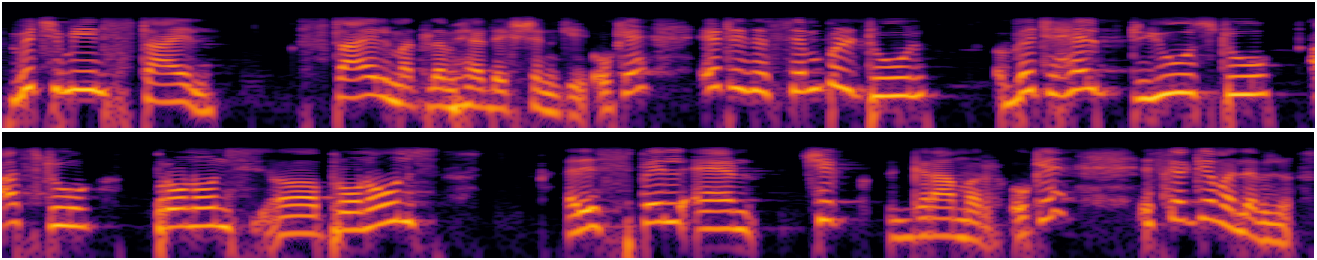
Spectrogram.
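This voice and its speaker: A male teacher lectures his students, reading each English line slowly before explaining it. His voice sits high. The recording is tinny and narrow, like a phone line. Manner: slow deliberate reading of English lines, then explaining; frequent "okay". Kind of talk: classroom lecture mixing Urdu and English.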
